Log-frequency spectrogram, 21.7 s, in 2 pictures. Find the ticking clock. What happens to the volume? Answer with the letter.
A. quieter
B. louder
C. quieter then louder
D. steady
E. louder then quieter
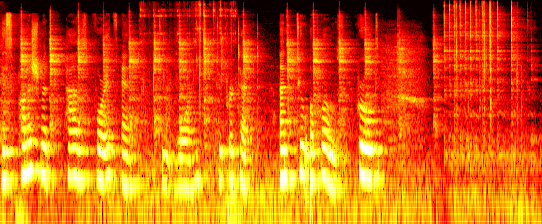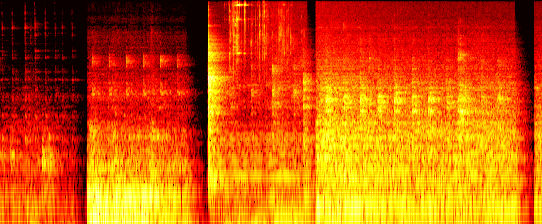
B.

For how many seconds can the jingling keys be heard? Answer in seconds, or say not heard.
5 s.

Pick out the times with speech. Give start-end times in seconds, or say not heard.
0.0-7.6.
